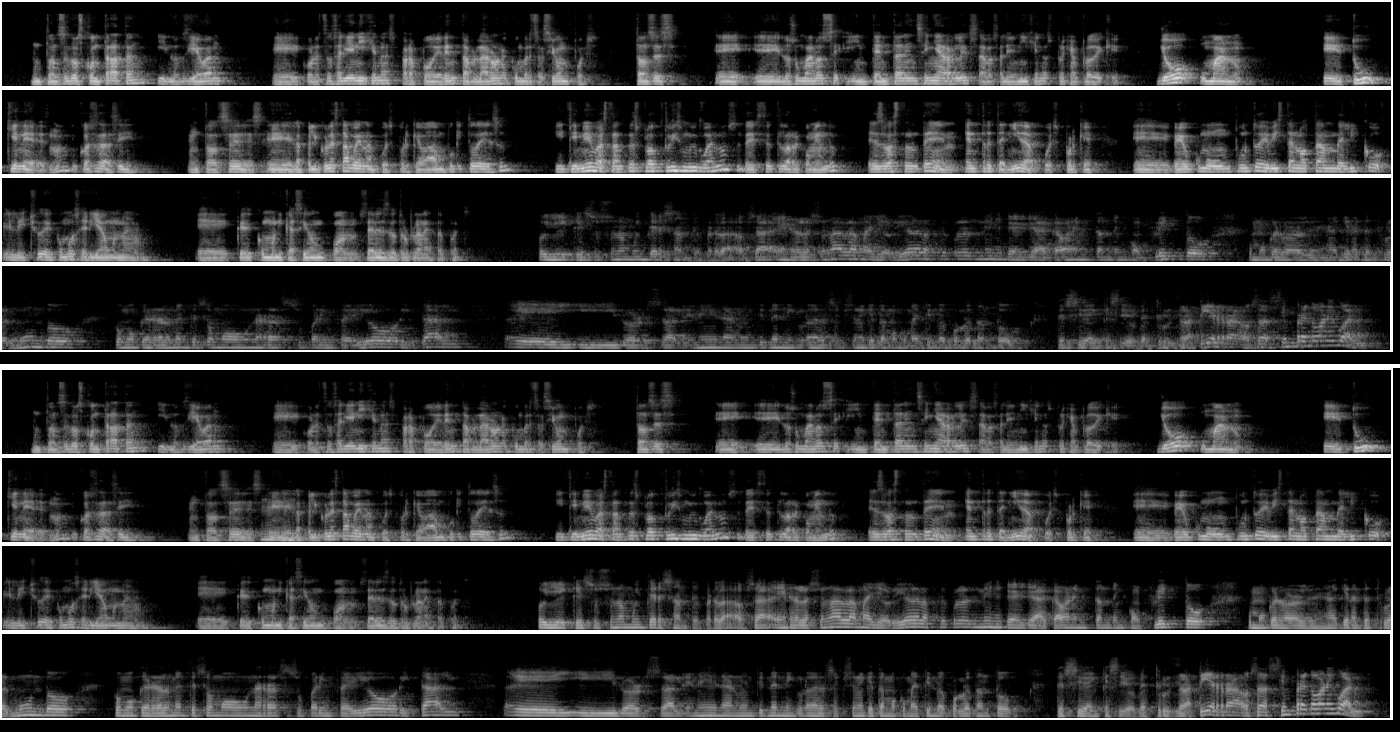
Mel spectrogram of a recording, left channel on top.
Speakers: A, on the left; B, on the right.
A: Entonces los contratan y los llevan eh, con estos alienígenas para poder entablar una conversación, pues. Entonces, eh, eh, los humanos intentan enseñarles a los alienígenas, por ejemplo, de que yo, humano, eh, tú, ¿quién eres? ¿no? Y cosas así. Entonces,
B: ujú,
A: eh, la película
B: ujú.
A: está buena, pues, porque va un poquito de eso y tiene bastantes plot twists muy buenos, de este te la recomiendo. Es bastante eh, entretenida, pues, porque eh, veo como un punto de vista no tan bélico el hecho de cómo sería una eh, que- comunicación con seres de otro planeta, pues.
B: Oye, que eso suena muy interesante, ¿verdad? O sea, en relación a la mayoría de las películas alienígenas que, que acaban en, tanto en conflicto, como que los alienígenas quieren destruir el mundo, como que realmente somos una raza súper inferior y tal, eh, y los alienígenas no entienden ninguna de las acciones que estamos cometiendo, por lo tanto deciden, qué sé yo, destruir la Tierra, o sea, siempre acaban igual,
